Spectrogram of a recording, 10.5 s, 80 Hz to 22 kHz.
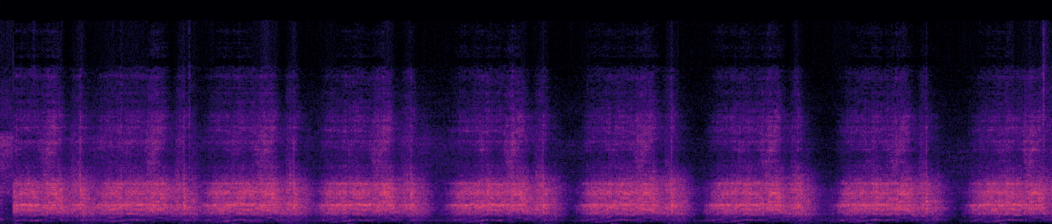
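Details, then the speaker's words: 2001 Kawasaki Ninja 250R bought as a project, starter jumped from a jump box: slow labouring cranking, under one surge per second, strong compression, never fires; suspected flooded, right carburetor found overflowing from the top. "We suspect the engine is flooded. I don't know, because it doesn't turn over very well. It makes a lot of compression though."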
